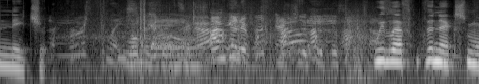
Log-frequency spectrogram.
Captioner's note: women chatting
